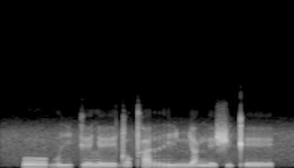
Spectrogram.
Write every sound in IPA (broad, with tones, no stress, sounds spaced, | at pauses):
oː˦˨ ɡʷ iː˨˦ k e˨ l eː˨ d ɔ˨ kʰ a˦ r i˦˨ ɲ a˦ ŋ e˨ ʃ i˨ kʼ eː˨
